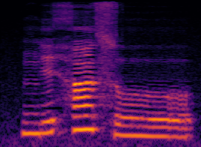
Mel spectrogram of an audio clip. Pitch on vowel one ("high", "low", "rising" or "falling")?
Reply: rising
